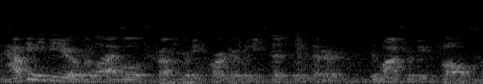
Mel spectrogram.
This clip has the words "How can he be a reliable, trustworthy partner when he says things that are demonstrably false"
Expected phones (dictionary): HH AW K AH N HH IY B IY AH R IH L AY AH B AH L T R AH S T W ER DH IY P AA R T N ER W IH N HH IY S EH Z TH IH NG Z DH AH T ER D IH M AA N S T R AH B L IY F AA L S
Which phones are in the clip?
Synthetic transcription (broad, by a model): HH AW K AH N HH IY B IY AH R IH L AY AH B L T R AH S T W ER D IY P AA R T N ER W IH N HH IY S EH Z TH IH NG Z DH AH T ER D IH M AA N S T R AH B L IY F AA L S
